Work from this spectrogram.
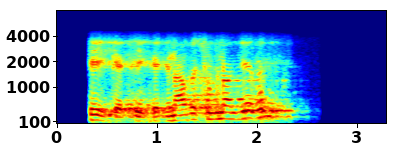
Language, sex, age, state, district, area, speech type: Dogri, male, 45-60, Jammu and Kashmir, Reasi, rural, conversation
